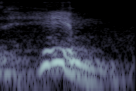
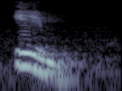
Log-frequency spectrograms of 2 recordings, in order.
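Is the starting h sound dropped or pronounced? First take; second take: pronounced; dropped. First: The word begins with a clear h sound. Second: The word begins without any h sound. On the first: The speaker calls it right. "The next one is" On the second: The speaker calls it wrong. "and not"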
